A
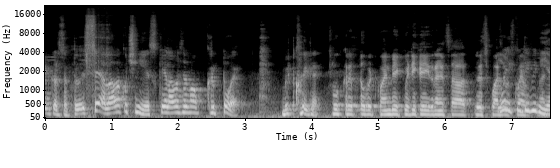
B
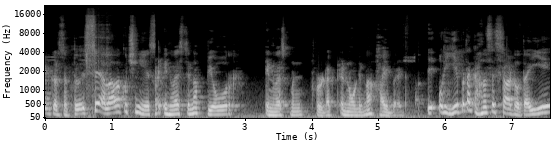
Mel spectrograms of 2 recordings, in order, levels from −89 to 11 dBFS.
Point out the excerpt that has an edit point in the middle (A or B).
B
